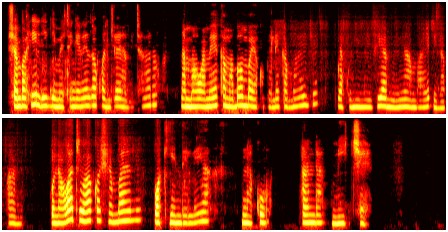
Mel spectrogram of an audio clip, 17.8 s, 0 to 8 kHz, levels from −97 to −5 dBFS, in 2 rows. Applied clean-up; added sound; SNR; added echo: neural mask model DeepFilterNet 3.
